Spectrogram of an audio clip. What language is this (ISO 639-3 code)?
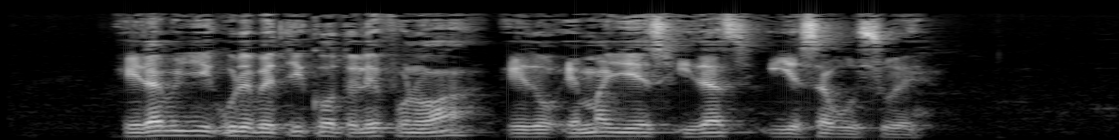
eus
